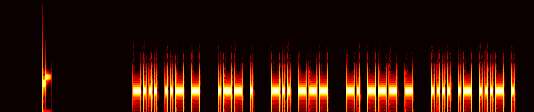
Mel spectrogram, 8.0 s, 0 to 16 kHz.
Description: Morse code, heard as a keyed tone, about 30 wpm, 700 Hz. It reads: BUT WE DO NOT HAVE
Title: Sets of 5 Words Encore2 30wpm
